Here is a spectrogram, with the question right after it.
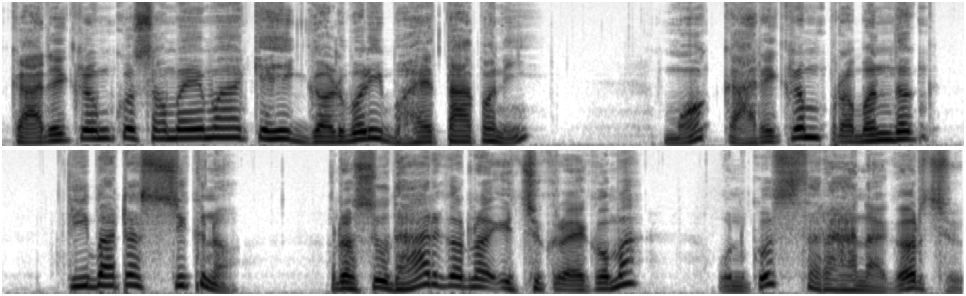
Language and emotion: Nepali, happy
